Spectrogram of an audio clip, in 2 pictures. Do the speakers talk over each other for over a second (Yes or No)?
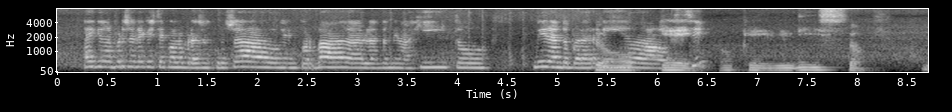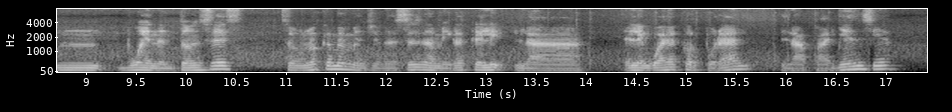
No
